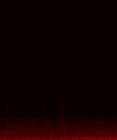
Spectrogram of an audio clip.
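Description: Steady hiss with a faint steady hum and no speech: background line noise of an online audio-call recording.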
